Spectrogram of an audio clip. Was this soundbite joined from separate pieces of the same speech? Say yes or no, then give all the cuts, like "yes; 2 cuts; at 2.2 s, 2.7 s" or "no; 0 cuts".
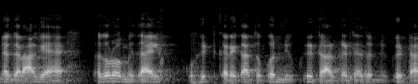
no; 0 cuts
